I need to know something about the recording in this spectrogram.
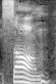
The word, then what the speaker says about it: psalm: the Bible isn't it so you don't pronounce the letter P in that word it should say song also the next one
